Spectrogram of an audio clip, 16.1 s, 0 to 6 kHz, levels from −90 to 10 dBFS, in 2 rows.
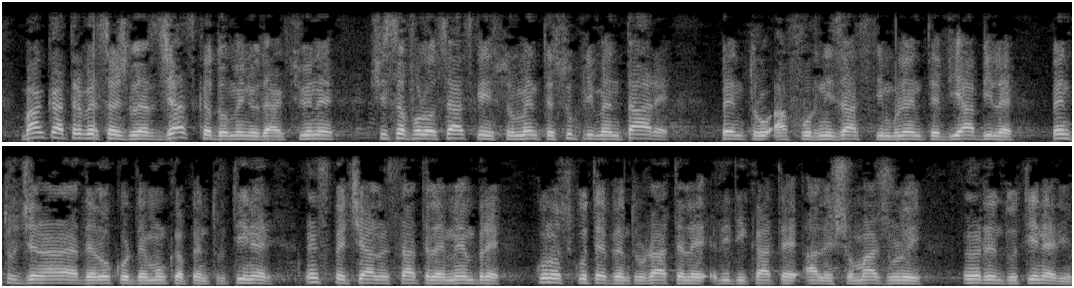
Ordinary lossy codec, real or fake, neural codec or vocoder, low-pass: none; fake; vocoder, 44.1 kHz, 128 mel bands every 512 samples, BigVGAN v2; 5.4 kHz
